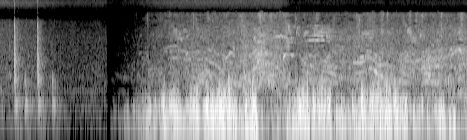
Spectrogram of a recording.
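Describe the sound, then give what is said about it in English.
Canada geese feeding at Horseshoe Lake honk and chatter in a dense, continuous jumble, fairly loud, starting after a couple of brief sharp sounds and a short pause, on a grey, breezy day. “Now at Horseshoe Lake, there's Canada geese doing their luncheon, early luncheon.”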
